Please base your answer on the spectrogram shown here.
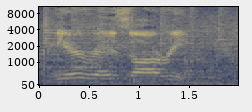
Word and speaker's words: Irizarry: Again, let's pronounce this last name correctly. Irizarry.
